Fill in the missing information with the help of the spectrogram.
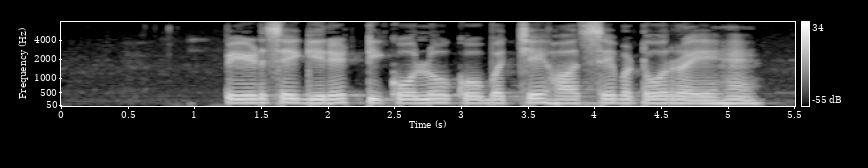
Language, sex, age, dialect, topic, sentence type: Hindi, male, 18-24, Hindustani Malvi Khadi Boli, agriculture, statement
